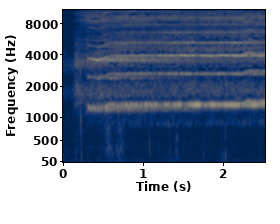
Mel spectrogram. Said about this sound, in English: And let's just play the opening. Like, of course my bitch opened with a fucking whistle. Like, can we even?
